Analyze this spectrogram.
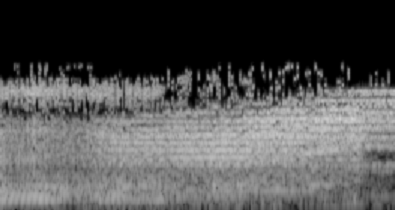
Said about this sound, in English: As the taxi bearing Lois Lane drives off, Clark Kent ducks into a narrow space between two buildings.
